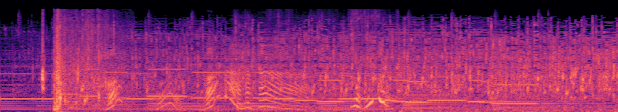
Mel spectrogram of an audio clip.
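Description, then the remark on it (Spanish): A sharp knock rings out as Moses strikes the hill near Horeb with his staff, then water gushes and pours steadily from it for several seconds while voices talk and call out over the rushing flow. “Dios le dijo a Moisés que golpeara con la vara la colina que estaba cerca de Horeb, y brotará agua de ella para que beba el pueblo.”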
